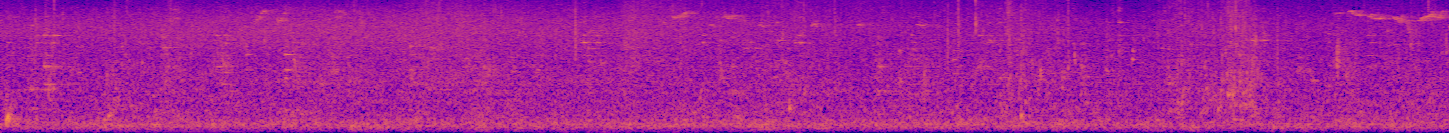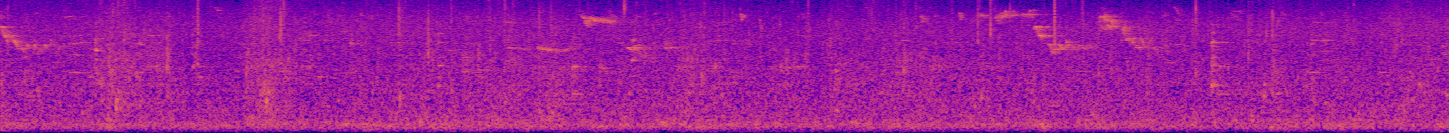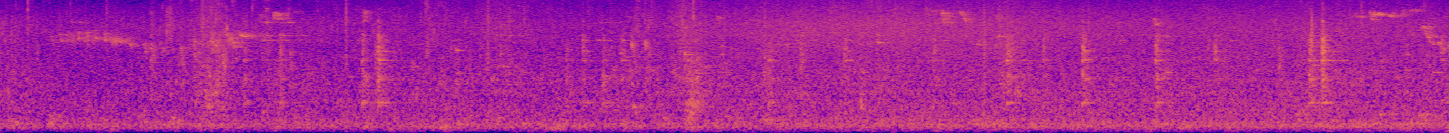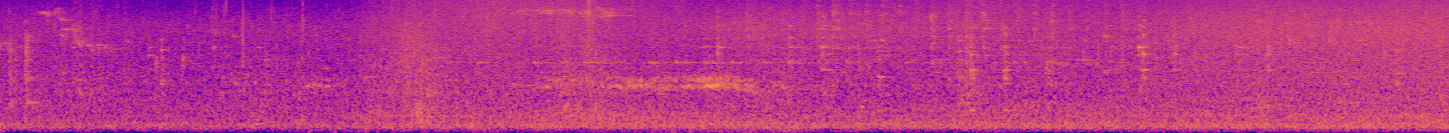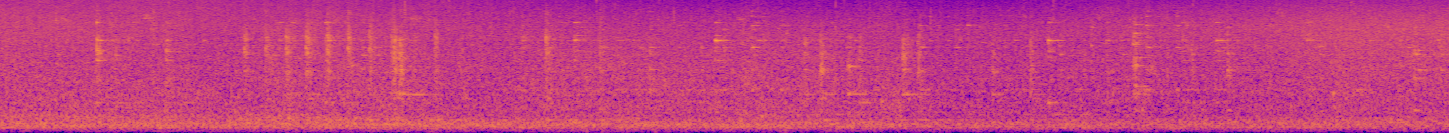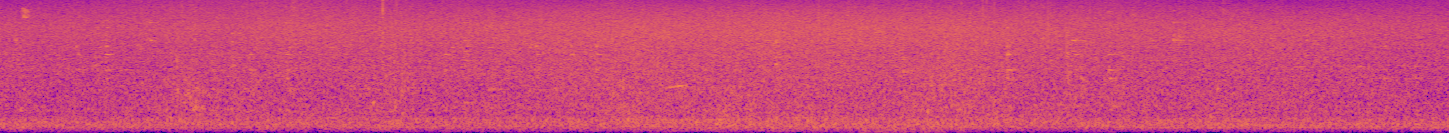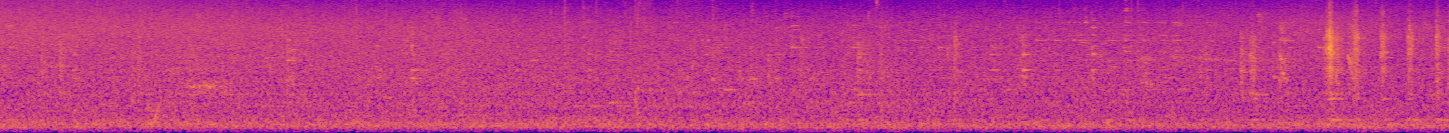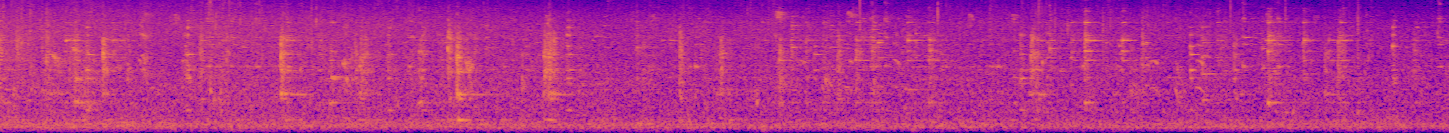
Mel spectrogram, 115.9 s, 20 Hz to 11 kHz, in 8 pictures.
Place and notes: {"title": "Another Place, Penrith, UK - Harbour sounds", "date": "2020-09-11 06:52:00", "description": "Recorded with LOM Mikro USI's and Sony PCM-A10.", "latitude": "54.60", "longitude": "-2.85", "altitude": "149", "timezone": "Europe/London"}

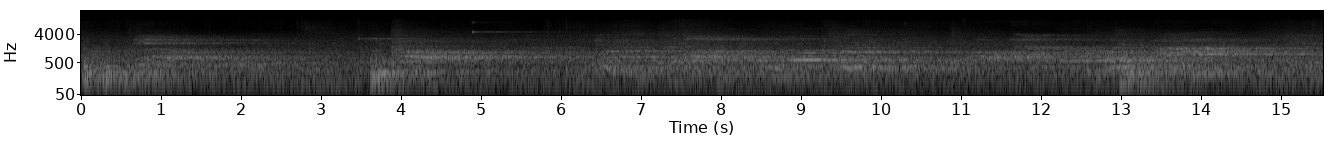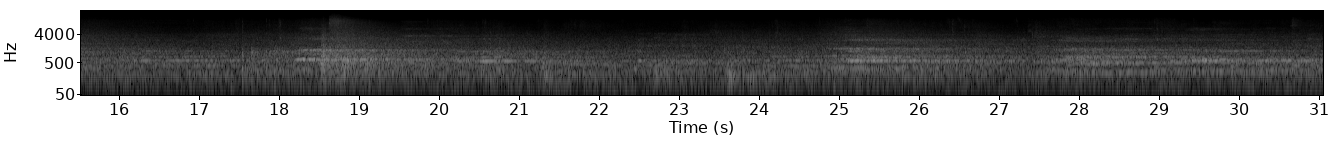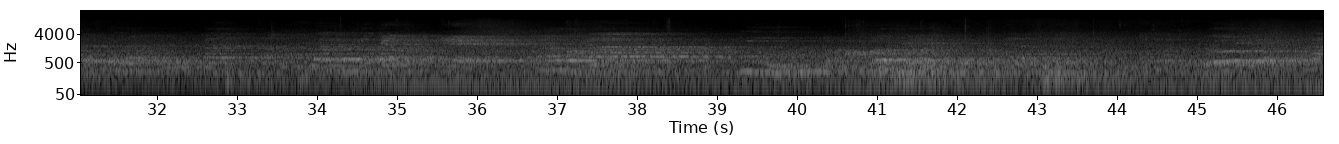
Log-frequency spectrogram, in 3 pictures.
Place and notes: {"title": "대한민국 서울특별시 양재동 시민의숲 - Yangjae Citizens Forest, Indoor Tennis Court", "date": "2019-10-23 22:11:00", "description": "Yangjae Citizens Forest, Indoor Tennis Court\n양재시민의숲 실내테니스장", "latitude": "37.47", "longitude": "127.04", "altitude": "22", "timezone": "Asia/Seoul"}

